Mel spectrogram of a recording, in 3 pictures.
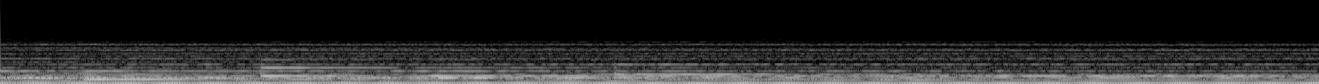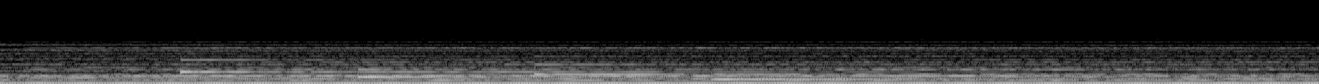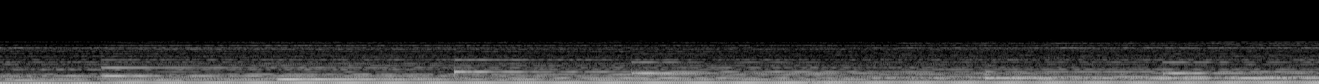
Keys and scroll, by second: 11.1 space, 19.1 ctrl+c, 19.3 ctrl+v, 27.1 space, 29.5 space.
